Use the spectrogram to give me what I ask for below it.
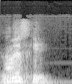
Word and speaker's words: Comiskey: Kieran, how do you pronounce it? Comiskey.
